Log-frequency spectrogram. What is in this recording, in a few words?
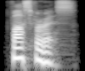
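"phosphorus", English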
